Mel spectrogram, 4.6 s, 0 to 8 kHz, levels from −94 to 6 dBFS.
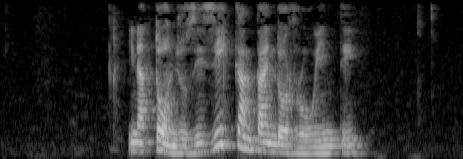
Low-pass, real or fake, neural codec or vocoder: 7.2 kHz; real; none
